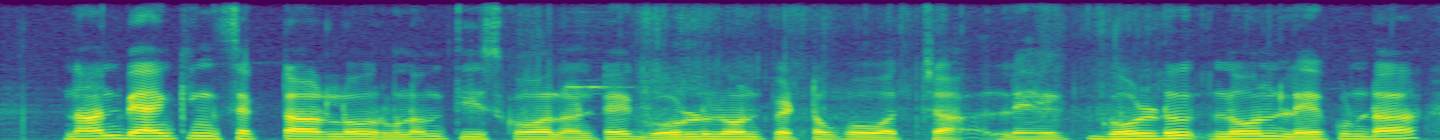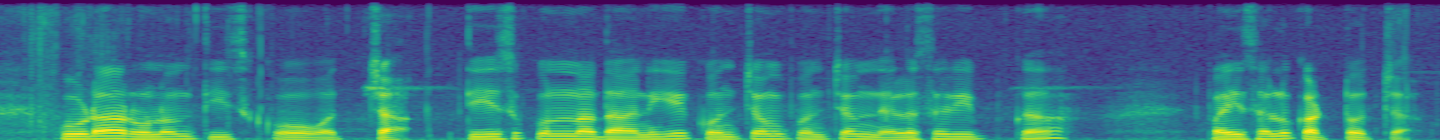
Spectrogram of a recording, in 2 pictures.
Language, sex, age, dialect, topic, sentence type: Telugu, female, 25-30, Telangana, banking, question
